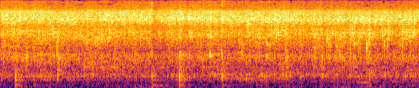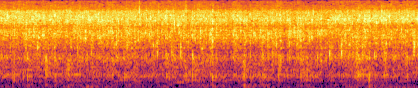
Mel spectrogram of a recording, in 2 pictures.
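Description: Chicken pieces frying in hot mustard oil in a kadai, a steady sizzle with scattered small crackles.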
